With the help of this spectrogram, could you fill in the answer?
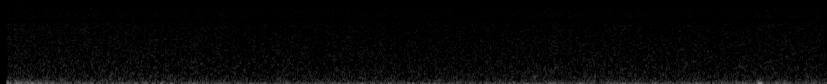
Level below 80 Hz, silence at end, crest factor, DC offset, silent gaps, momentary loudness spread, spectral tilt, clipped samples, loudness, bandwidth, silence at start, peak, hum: -56 dBFS; 0 s; 20 dB; under 0.1%; none; 2 LU; -2.5 dB/octave; under 0.1%; -51 LUFS; 16.5 kHz; 0.05 s; -32 dBFS; none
